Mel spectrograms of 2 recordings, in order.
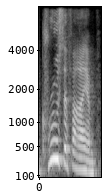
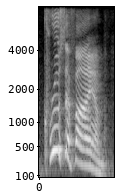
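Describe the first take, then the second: First: A louder crowd yell of Crucify him; crowd shout. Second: The mob's yell swelling, drawn out; louder crowd shout. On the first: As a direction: call out Crucify him like the mob. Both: Retold or imitated. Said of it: "the crowd is shouting".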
